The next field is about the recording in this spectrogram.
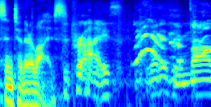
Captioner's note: laughing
